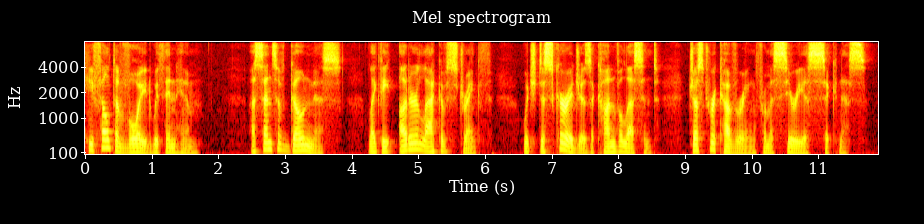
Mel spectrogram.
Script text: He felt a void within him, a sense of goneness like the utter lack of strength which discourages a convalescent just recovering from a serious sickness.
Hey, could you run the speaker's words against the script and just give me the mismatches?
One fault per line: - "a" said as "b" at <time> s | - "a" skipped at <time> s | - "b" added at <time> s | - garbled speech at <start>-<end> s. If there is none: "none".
none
